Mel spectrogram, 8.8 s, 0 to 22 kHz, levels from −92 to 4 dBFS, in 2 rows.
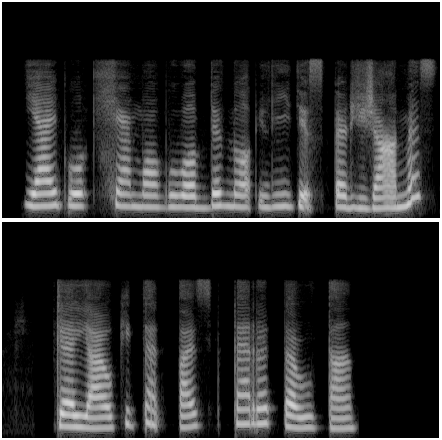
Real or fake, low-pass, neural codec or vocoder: fake; 7.2 kHz; codec, 16 kHz, 0.5 kbps, FunCodec, trained on Chinese and English, 25 frames a second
